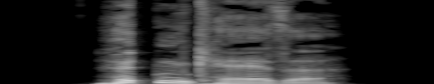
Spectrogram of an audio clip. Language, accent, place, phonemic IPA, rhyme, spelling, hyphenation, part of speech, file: German, Germany, Berlin, /ˈhʏtənˌkɛːzə/, -ɛːzə, Hüttenkäse, Hüt‧ten‧kä‧se, noun, De-Hüttenkäse.ogg
- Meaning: cottage cheese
